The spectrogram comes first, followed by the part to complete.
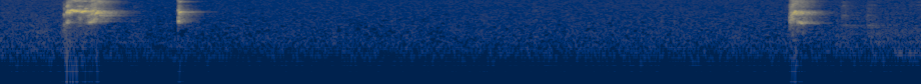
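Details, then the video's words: Rosy-faced lovebird making a long scratchy chirp followed quickly by a short one, then after a pause a third harsh chirp with faint trailing notes. "Lovebird Chirping Sounds"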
